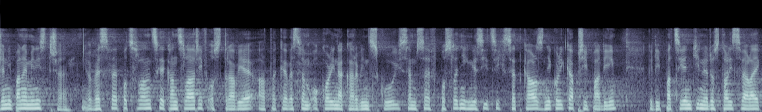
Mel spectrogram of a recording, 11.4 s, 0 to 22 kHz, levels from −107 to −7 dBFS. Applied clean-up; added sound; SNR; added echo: none; none; none; none.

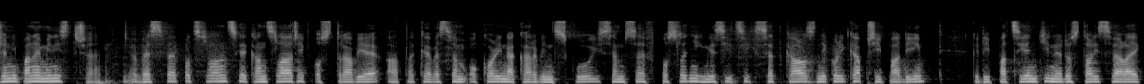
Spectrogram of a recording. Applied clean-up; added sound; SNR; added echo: neural mask model RNNoise.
